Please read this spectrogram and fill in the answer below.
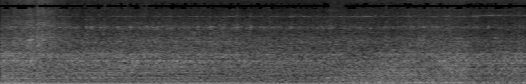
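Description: Truck's diesel engine idling steadily, heard up close, a low pulsing rumble under a broad mechanical din.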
